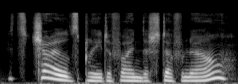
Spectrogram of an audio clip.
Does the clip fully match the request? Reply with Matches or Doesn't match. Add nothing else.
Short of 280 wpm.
Matches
